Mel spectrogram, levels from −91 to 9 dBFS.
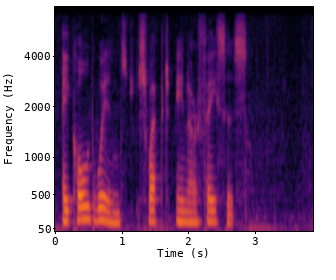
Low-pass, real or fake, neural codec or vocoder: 7.2 kHz; fake; codec, 16 kHz, 2 kbps, X-Codec, HuBERT features, trained on balanced general audio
